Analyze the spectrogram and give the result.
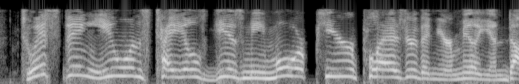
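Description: At a fairly slow pace, someone delivers lines in a put-on character voice. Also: female-sounding voice, high pitch for a woman. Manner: gloating, menacing.

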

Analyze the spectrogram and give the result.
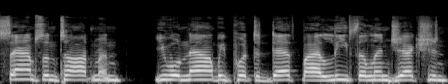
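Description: A loud, put-on character voice moves at a moderate pace. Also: man, high pitch for a man. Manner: loud monotone, expressionless.

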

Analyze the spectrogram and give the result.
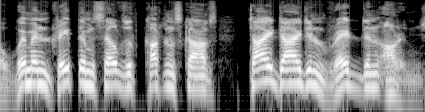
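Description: In a quiet background, a man with an unremarkable speaking voice talks at a moderate pace and a fairly high pitch. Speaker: audiobook narrator. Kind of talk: audiobook narration, unabridged non-fiction reading. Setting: studio. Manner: formal, even-paced, measured.

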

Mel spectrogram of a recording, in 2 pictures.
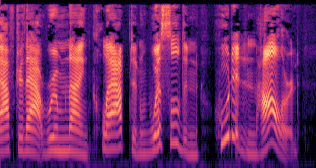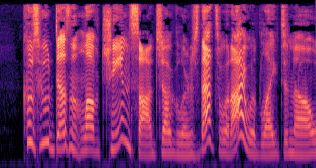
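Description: The background stays quiet as the text is read aloud in a natural voice.

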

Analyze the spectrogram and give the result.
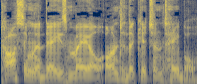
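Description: Against a quiet background, a plain, everyday voice moves at a moderate pace with lively intonation. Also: man. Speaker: audiobook narrator. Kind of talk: audiobook narration of a story, read aloud. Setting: studio recording. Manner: even, steady storyteller's pace.

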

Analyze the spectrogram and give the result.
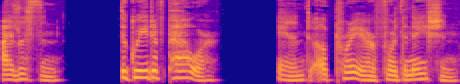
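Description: Very slowly and with lively intonation, a woman speaks in a dark, mellow tone, the sound dry and close with no echo. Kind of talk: audiobook poetry reading, devotional spoken word. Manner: measured, earnest, expressive cadence.

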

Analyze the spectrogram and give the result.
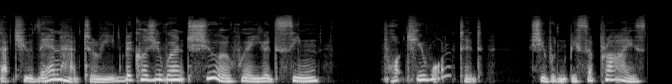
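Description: A woman speaks at a moderate pace in a fairly low, somewhat breathy voice with a dark, mellow tone, very wide pitch swings and very even loudness, recorded with a dry, close sound and no echo. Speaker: audiobook narrator. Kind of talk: audiobook narration of a novel, with a dry, wry mock-eulogy passage.

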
